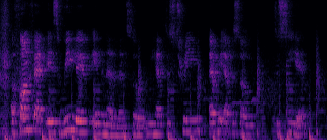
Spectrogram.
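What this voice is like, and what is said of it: Speaks with a noticeable accent. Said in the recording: “you'll probably hear it from my accent, I think, for sure”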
